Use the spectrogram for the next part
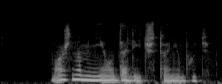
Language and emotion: Russian, neutral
